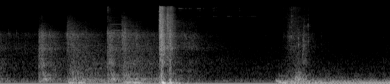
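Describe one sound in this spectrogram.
A rifle fires a short burst close by.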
